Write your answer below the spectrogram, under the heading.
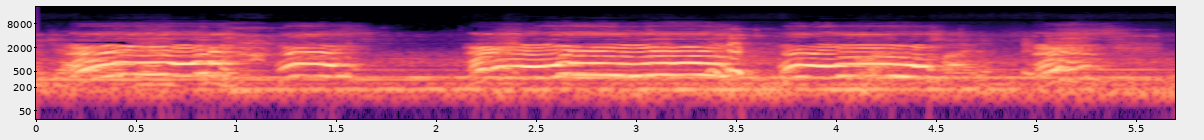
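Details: A male Alaskan Malamute, set off by hearing a man howl, gives a run of short, wavering howls that rise and fall in a talking rhythm.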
